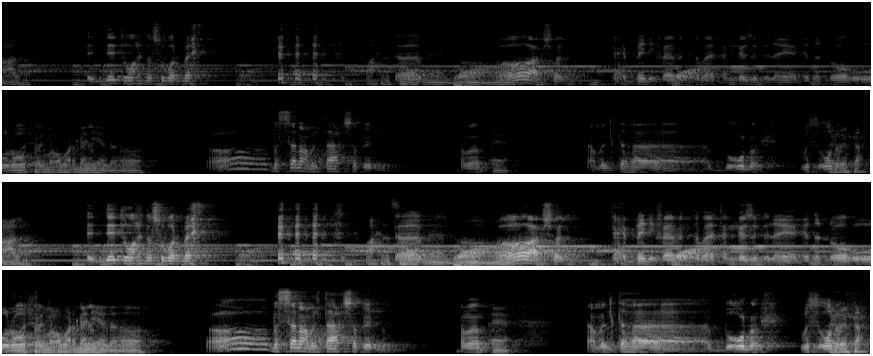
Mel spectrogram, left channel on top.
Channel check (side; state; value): left; quieter; 14.3 dB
